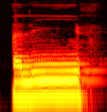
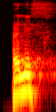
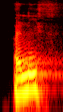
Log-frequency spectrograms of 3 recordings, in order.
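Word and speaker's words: ألف: অনেকে উচ্চারণ করার সময় আলিফ এভাবে পড়ে এভাবে পড়লে উচ্চারণটা সঠিক হবে না এজন্য আমাদের এই হরফটা বলার সময় খুব তাড়াতাড়ি পড়তে হবে যেমন আলিফ তাড়াতাড়ি আলিফ তারপর হলো বা তা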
